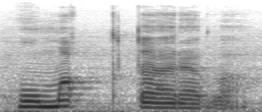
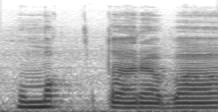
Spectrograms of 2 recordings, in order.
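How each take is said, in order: No difference in how they are said.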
